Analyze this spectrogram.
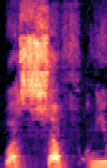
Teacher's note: alif lam syamsiah karena huruf alif lam bertemu huruf Syamsiah dibaca idgham masuk ke huruf syin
